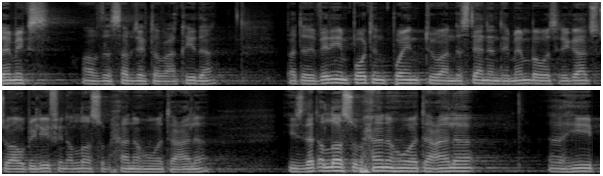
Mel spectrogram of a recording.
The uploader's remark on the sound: at the Houghton Masjid (West Street)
